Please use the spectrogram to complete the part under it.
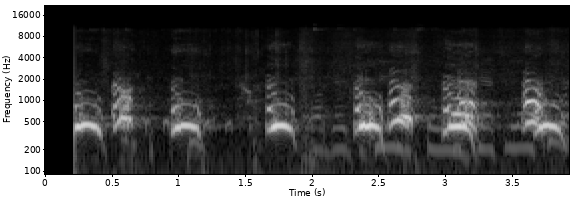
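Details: A Black and Tan Coonhound treeing with another hound gives loud, ringing, slightly bawled barks in a quick steady series.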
